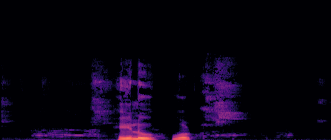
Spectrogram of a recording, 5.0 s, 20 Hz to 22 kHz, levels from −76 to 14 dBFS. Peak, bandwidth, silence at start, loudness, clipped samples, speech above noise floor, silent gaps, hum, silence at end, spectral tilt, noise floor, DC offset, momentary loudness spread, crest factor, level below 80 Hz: -4 dBFS; 13 kHz; 1.8 s; -17 LUFS; under 0.1%; 50 dB; none; none; 1.5 s; -7 dB/octave; -66 dBFS; under 0.1%; 26 LU; 18 dB; -58 dBFS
